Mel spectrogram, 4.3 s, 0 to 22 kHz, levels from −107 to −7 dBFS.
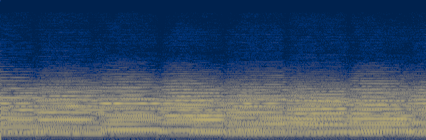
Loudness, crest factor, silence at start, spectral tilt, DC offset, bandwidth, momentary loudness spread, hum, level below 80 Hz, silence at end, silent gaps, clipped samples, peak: -36 LUFS; 12 dB; 0 s; -10 dB/octave; under 0.1%; 4.4 kHz; 2 LU; none; -86 dBFS; 0 s; none; under 0.1%; -22 dBFS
